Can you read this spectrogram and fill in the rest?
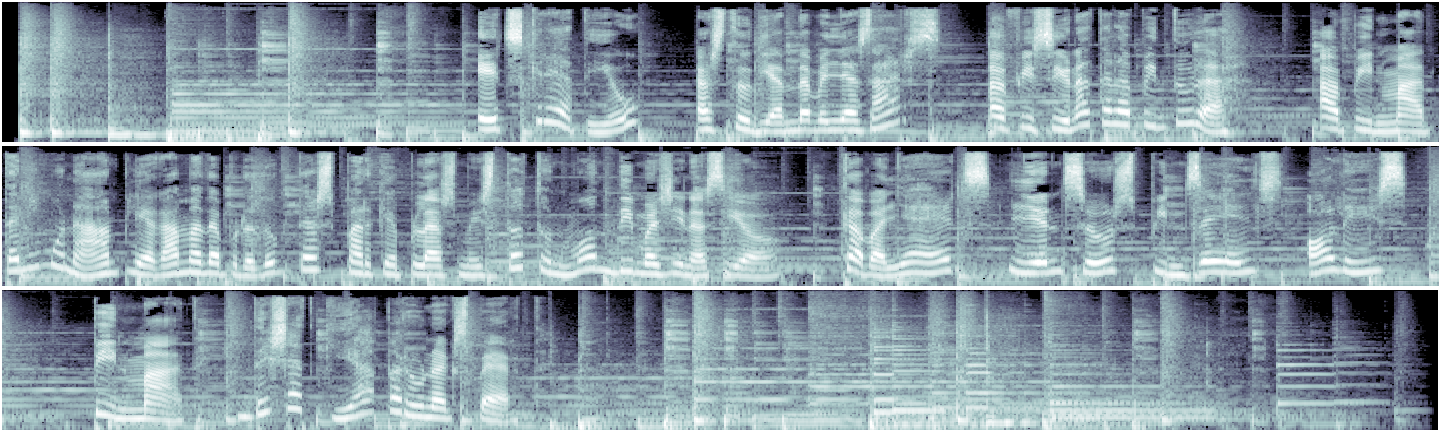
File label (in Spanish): CATALAN; BELLAS ARTES; pinturas andalucia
